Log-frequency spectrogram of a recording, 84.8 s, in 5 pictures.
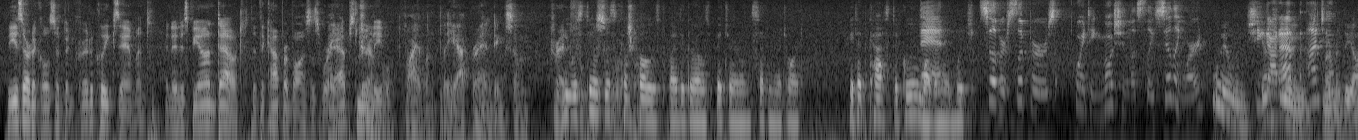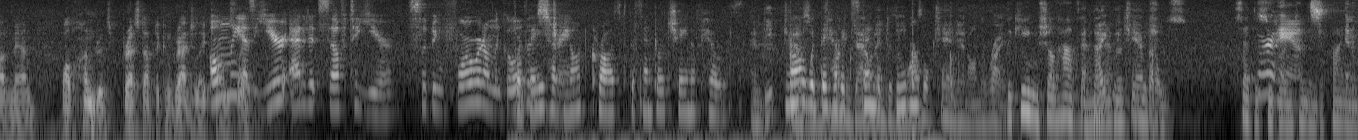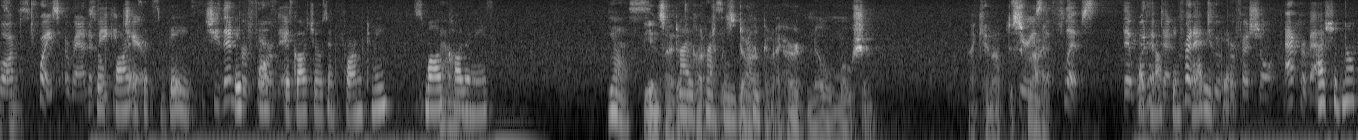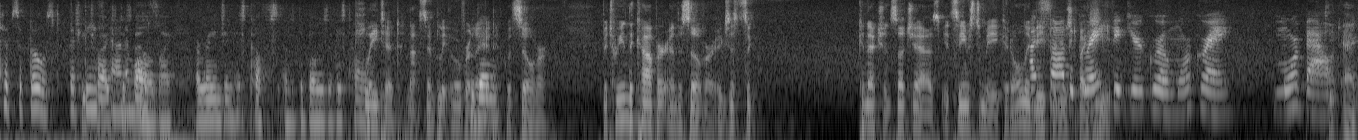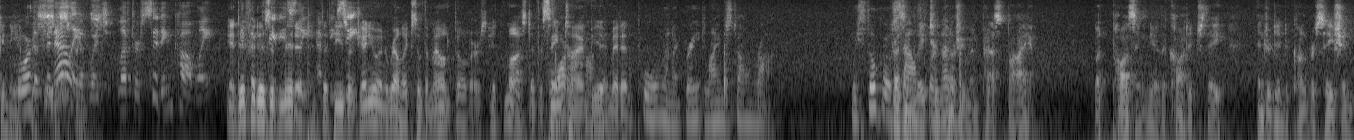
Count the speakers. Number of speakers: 9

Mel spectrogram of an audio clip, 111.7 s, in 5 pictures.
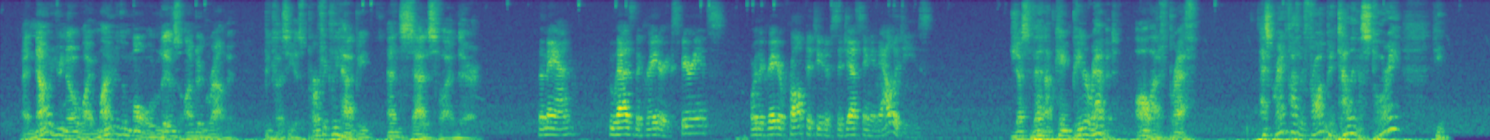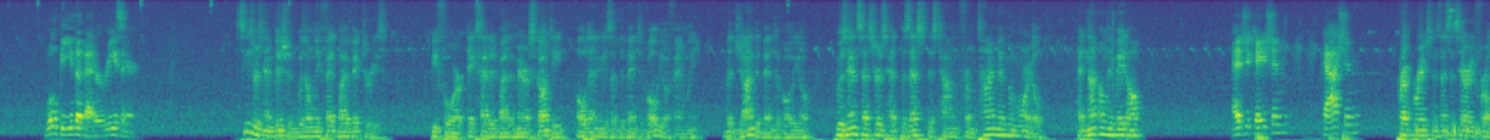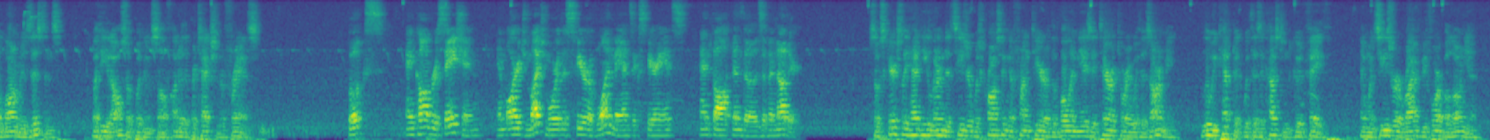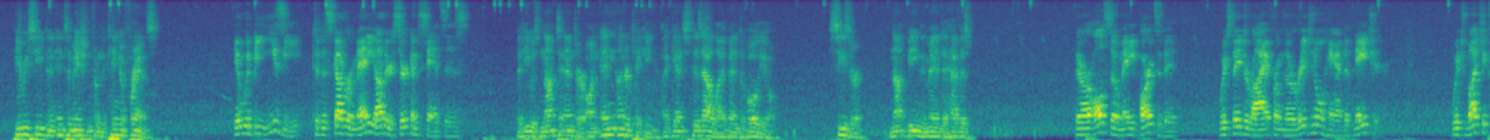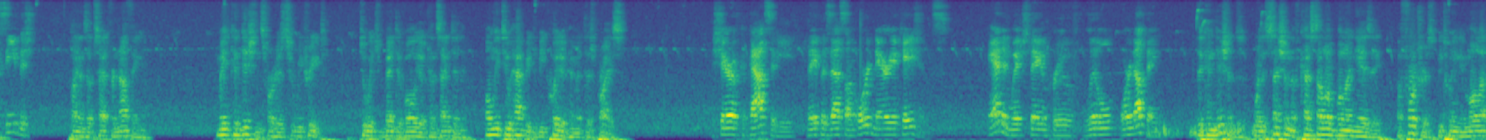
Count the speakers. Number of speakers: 2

